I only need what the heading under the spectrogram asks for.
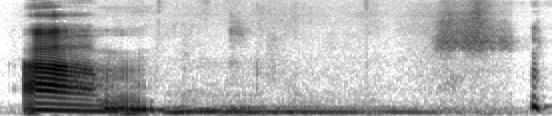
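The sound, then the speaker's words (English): A dog, Harlow, lets out a long, low groan, starting with a brief higher whine-like rise, then settling into a drawn-out rumbling moan for about two seconds. “Every time I try to talk, she just like groans.”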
